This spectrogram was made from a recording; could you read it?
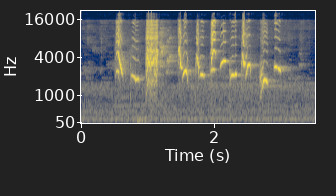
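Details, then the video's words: Greater green leafbird in fighting mood: a harsh chirp, then a rhythmic series of about eight downslurred whistles, roughly three or four per second, over a low background hum. "SUARA BURUNG CUCAK IJO SIAP TARUNG"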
